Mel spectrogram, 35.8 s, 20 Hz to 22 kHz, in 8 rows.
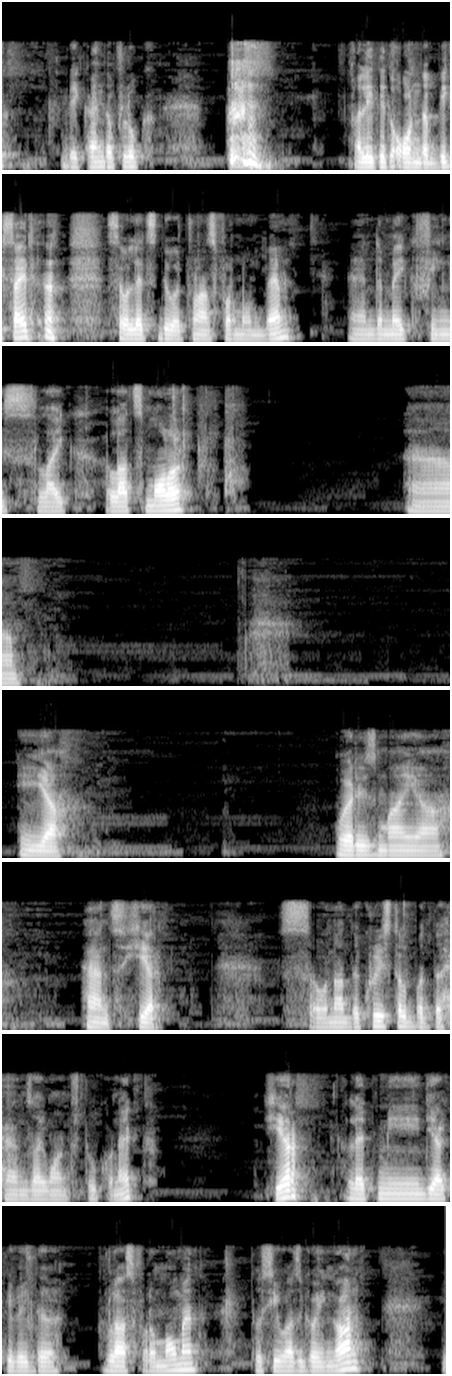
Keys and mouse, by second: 3.3 middle click, 3.9 shift+a, 9.7-12.5 drag, 14.9 click, 17.1 click, 18.0 click, 20.0 click, 23.0 click, 24.6 click, 25.8 click, 26.6-27.6 alt+drag, 28.2 click, 30.8 click, 31.9 ctrl+alt+click, 34.1 shift+middle click.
